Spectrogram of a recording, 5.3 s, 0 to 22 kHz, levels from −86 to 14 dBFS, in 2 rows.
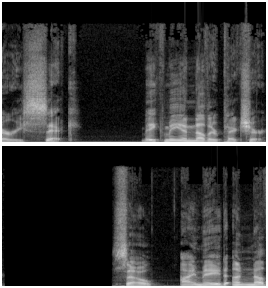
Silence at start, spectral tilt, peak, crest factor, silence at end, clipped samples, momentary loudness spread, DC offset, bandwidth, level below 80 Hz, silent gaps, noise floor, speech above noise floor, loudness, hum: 0 s; -3.5 dB/octave; 0 dBFS; 16 dB; 0 s; under 0.1%; 11 LU; under 0.1%; 19.5 kHz; -40 dBFS; 2.67-3.73 s; -51 dBFS; 38 dB; -13 LUFS; none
